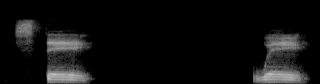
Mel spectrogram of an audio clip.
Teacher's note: that's part of what makes an Indian accent sound Indian is the diphthong a stays tight tight together a no-no glide so a the sound is a as in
